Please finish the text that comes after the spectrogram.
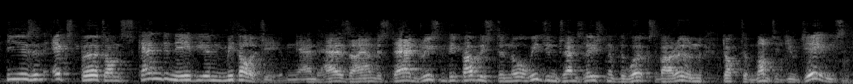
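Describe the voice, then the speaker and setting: A man's voice: on the high side, sing-song, a little fast, hardly any pauses. A man playing a formal, courteous academic introducing a lecturer in a drama, in the manner of public address. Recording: echoey lecture hall.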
